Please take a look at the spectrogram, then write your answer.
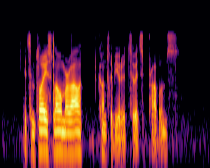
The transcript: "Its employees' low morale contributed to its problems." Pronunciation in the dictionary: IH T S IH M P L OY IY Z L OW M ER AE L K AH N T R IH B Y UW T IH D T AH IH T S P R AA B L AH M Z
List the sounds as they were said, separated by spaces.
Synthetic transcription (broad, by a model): IH T S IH M P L OY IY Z L OW M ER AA L K AH N T R IH B Y UW T IH D T AH IH T S P R AA B L AH M Z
